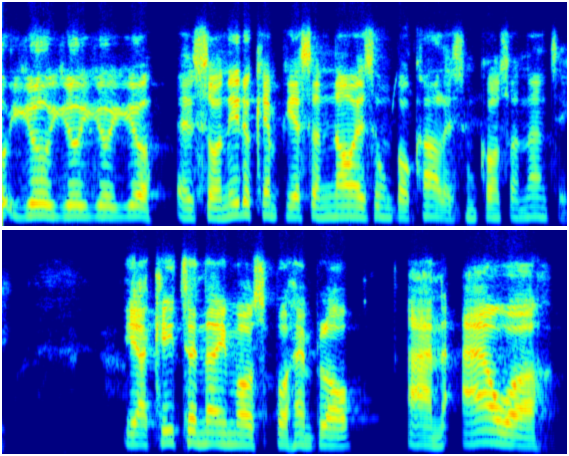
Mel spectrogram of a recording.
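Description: A man whose first language is English, teaching an English grammar lesson in Spanish, slowly and carefully repeating example words for his student. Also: medium pitch, a bit bright. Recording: slightly dull lo-fi sound.

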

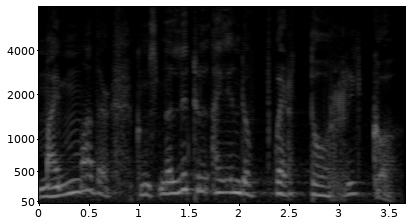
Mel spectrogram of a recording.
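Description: A man's voice: on the high side, expressive, moderate pace, a little mellow, husky. A man telling folk tales to a live audience, playful and dramatic, mixing Spanish phrases into his English. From New York City. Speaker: storyteller. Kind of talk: lively storytelling performance. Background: salsa music.

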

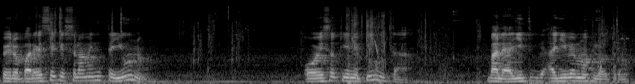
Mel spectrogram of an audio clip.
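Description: A man with an accent from Spain, casually commenting on a game he plays, chatty and excitable with lots of slang. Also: on the high side, moderate pace, echoey room, a little hiss or hum. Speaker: gameplay commentator.

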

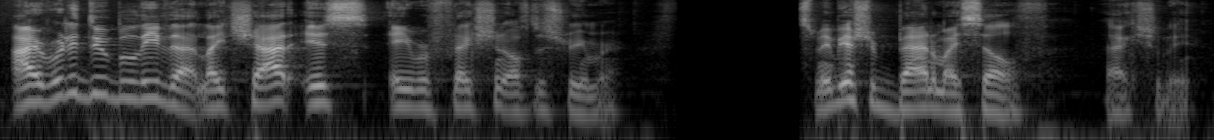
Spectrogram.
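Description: A man streaming live with a sick, hoarse voice, chatting casually with his viewers in a rambling way. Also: fairly high pitch, fairly quick, a bit bright. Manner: rambling, filler-heavy, greets chat.

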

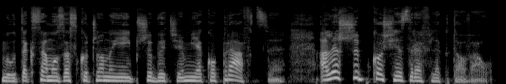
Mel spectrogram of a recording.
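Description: A woman narrating an audiobook in a calm, measured storytelling manner. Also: lowish voice, creaky, no echo, clean studio sound. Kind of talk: scripted narration.

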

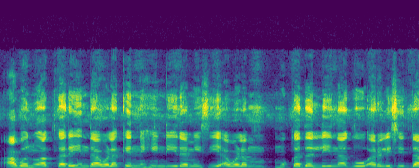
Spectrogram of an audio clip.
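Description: A woman's voice: mid-range voice, monotone, moderate pace, darkish tone. A woman storyteller reading a serialized romance novel aloud as scripted narration.

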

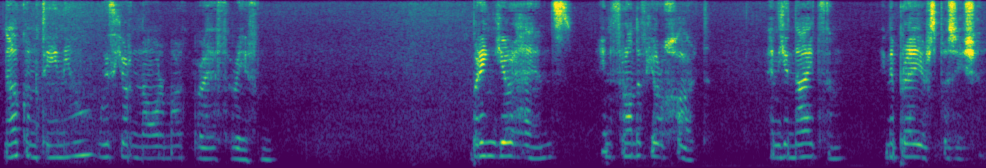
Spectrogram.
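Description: A meditation guide, a woman, narrates a guided meditation slowly, gently and unhurriedly, with deliberate phrasing and pauses. Her voice is a little high and steady, and the recording has clearly noisy ambient background sound.

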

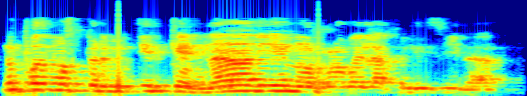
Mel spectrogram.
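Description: A man voicing a calm male puppet sweetheart who reassures earnestly. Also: sits high, fairly quick. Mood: soothing. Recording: roomy, distant, dull sound.

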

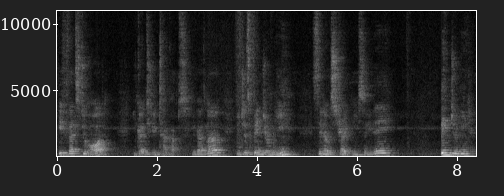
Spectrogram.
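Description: In a garage home gym, a young fitness coach demonstrates a workout and chats to his audience as "guys," keeping it casual and instructional. His mid-range voice is expressive and a little mellow, moving at a moderate pace. Recorded by a camera a few metres away, the audio is distant and echoey with faint background noise.

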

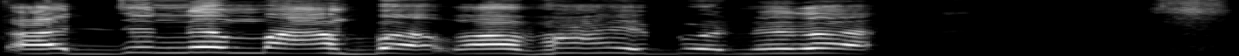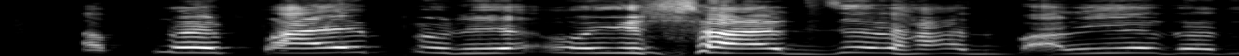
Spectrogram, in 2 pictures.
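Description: A middle-aged man from West Bengal, crying as he pleads for help in a halting voice. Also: very high-pitched, fairly even intonation, a bit bright, no room sound. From West Bengal, India. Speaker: man asking for donations. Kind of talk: emotional plea.

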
